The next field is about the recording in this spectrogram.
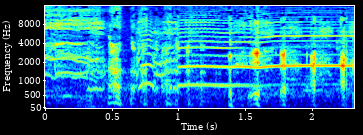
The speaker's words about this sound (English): Speaking of cock-a-doodle-doo.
